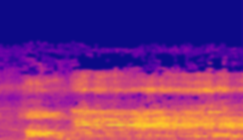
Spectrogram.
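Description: A woman singing one long held note in Assamese Nagara Naam devotional style, coming in about a quarter second in, with the pitch dipping slightly near the end.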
